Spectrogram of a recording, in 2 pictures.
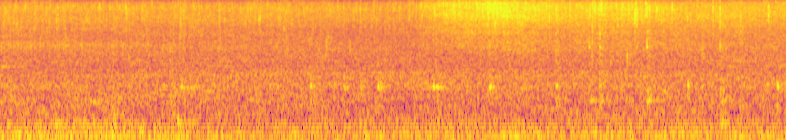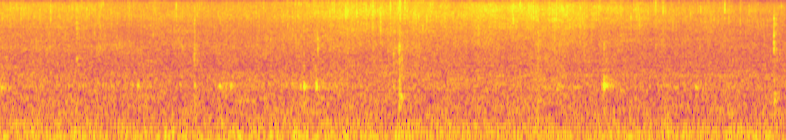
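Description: Frying food sizzling in hot pans as fried corn Manchurian balls are stirred and tossed through sauce, with a few light clicks of utensils against the pan. The sizzle swells about five seconds in and again near the end.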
